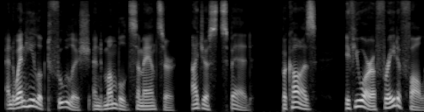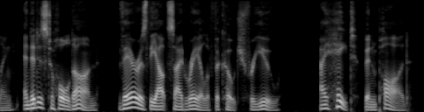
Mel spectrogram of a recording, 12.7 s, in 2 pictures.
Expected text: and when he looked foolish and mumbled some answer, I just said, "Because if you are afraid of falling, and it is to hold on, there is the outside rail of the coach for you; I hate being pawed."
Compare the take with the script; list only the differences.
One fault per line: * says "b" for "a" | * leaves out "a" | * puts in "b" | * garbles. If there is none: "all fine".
* says "sped" for "said"
* says "been" for "being"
